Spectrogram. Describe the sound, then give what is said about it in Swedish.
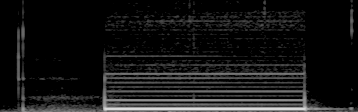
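A single steady electronic phone tone sounds for about a second, loud and clear with a slightly tinny speakerphone quality, as a call rings out, surrounded by quiet room noise. “Jag ringer han på högtalare här.”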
